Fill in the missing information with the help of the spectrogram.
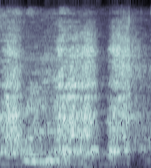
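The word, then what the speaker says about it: craic: It's CRALC. It's pronounced crack.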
